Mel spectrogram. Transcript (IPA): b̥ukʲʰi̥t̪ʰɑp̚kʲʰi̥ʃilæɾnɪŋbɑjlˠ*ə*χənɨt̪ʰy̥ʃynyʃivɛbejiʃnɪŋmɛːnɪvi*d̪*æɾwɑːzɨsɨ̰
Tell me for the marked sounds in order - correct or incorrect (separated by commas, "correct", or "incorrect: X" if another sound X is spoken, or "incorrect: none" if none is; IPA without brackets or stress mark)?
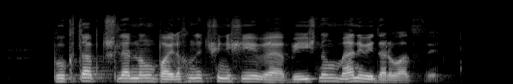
correct, correct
